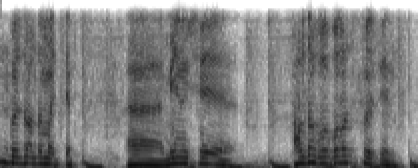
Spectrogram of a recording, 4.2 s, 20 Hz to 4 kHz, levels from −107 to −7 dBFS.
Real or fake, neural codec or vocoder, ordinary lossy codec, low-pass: fake; codec, 24 kHz, 3.1 kbps, DualCodec; none; 3.6 kHz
